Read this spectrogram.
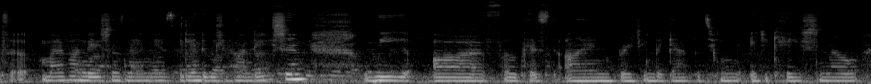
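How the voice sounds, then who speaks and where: A woman in her twenties talking casually to camera as a vlogger, chatty and excited, with many fillers and restarts. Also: low-pitched, poor audio. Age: 20s. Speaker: vlogger and foundation founder.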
